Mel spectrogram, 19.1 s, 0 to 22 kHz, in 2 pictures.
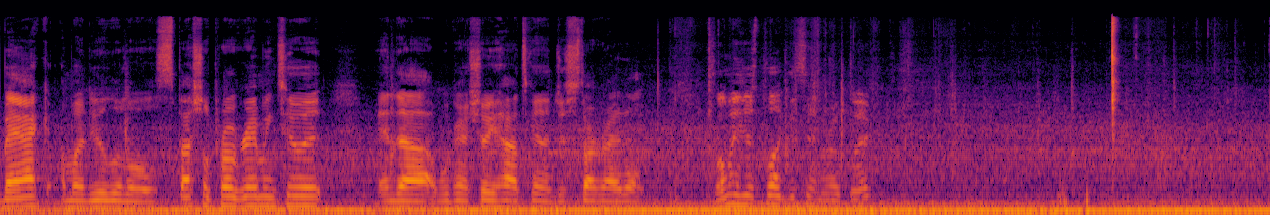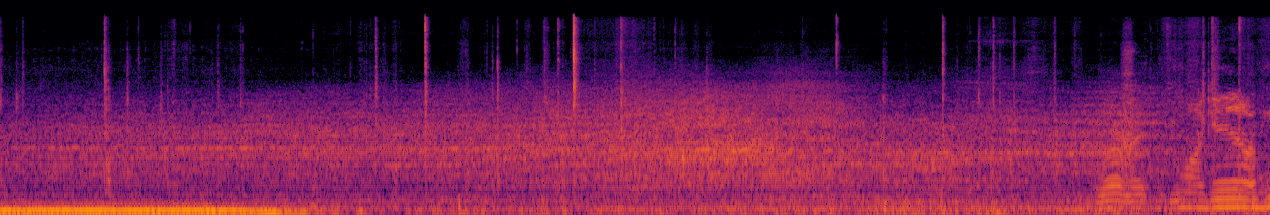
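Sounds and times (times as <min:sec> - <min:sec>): low steady rumble: 0:00.0 - 0:14.2.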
